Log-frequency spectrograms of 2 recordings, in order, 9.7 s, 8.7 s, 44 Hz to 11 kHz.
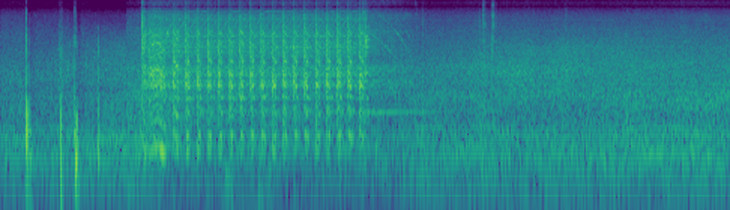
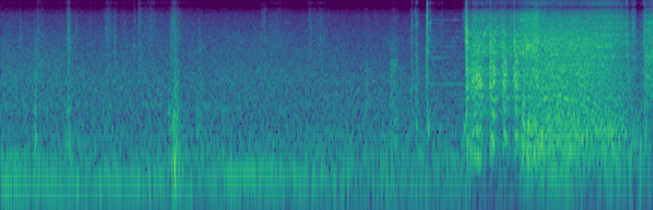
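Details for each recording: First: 2011 Mazda CX7, first start after engine replacement: starter cranks steadily at about 3.5 turns a second for three seconds and never catches. The cause was a sensor left unplugged after timing work. No-start. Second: 2011 Mazda CX7 after engine replacement, once the forgotten sensor was plugged back in: a quick crank catches into a smooth, even idle with no misses or knocks. Normal start and idle.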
